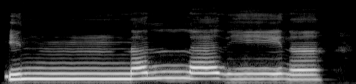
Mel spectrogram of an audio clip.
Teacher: Nah, di sini ada alif lam syamsiyah karena ada alif lam bertemu dengan huruf lam. Alif lam pertama digabungkan ke dalam alif lam kedua sehingga lam kedua menjadi huruf yang bertasydid.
